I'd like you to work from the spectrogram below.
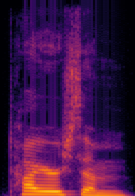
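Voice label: "tiresome", English word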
